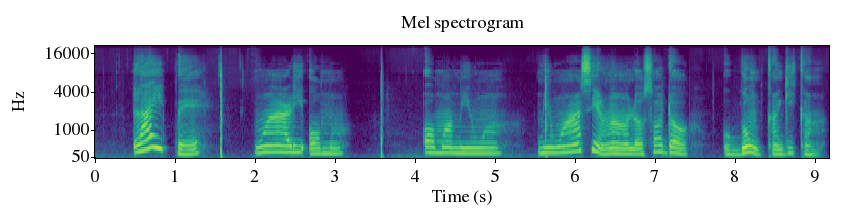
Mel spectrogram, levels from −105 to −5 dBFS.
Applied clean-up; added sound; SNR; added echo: neural mask model RNNoise.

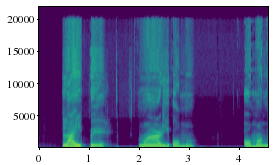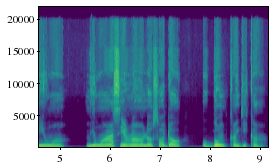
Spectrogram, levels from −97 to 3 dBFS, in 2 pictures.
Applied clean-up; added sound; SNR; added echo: neural mask model DeepFilterNet 3.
